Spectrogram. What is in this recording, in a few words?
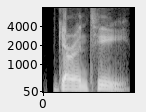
"guaranty", American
